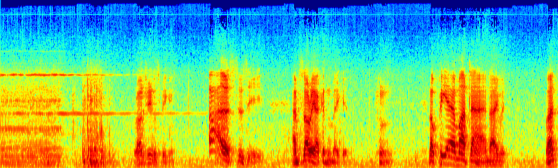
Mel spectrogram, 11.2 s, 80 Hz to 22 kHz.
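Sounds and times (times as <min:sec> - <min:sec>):
telephone bell ringing: 0:00.0 - 0:04.2
speech: 0:02.8 - 0:03.6, 0:04.2 - 0:07.9, 0:08.6 - 0:10.2, 0:10.9 - 0:11.1.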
